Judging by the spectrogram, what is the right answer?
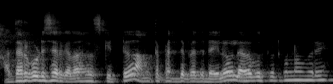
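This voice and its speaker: A woman interviewing a child guest in a relaxed, playful way, teasing him with a stream of questions and mixing English words into her speech. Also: deep voice, racing. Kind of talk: casual interview chat.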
